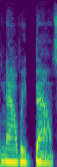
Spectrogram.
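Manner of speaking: acted, grave, earnest, solemn tone. Retelling a cartoon robot's line on a bouncing ball: imitating a serious tone. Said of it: "all serious".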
